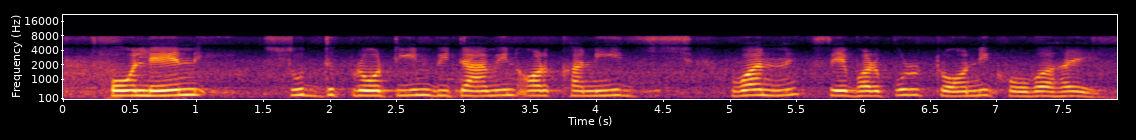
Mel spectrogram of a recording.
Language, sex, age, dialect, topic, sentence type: Magahi, female, 25-30, Western, agriculture, statement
